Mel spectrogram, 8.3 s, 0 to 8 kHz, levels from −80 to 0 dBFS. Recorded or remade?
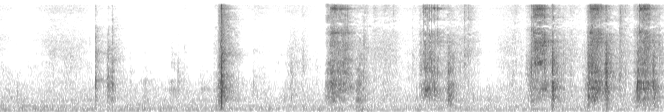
remade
